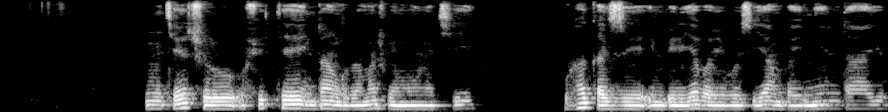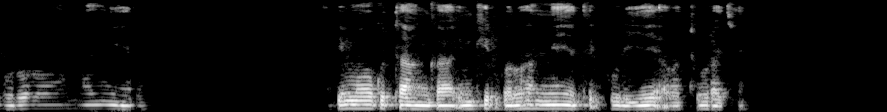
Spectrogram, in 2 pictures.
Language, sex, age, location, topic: Kinyarwanda, female, 25-35, Kigali, health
